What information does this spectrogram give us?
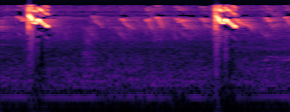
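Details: Oriental white-eye ngalas song, a lure for captive birds; two short clusters of high, piercing, falling whistle notes nearly two seconds apart, with faint thin chatter between.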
